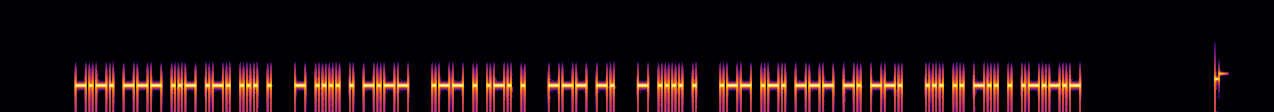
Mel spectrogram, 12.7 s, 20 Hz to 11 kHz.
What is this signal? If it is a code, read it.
Morse code, heard as a keyed tone, about 34 wpm, 700 Hz. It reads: COURSE THEY WERE ON THE WRONG SIDE.
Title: Sentences from Top 900 Words 35wpm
